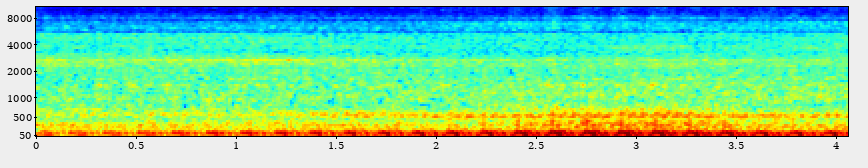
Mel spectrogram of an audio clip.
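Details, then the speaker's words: HMMWV Humvee with swapped Duramax LBZ diesel, running after FASS lift pump install feeding the CP3: steady, even idle with low thrum, no ticking, no exhaust leaks, no fuel leaks or smoke; sounds just as it should, normal idle. "amazing it sounds just as it should so um we'll see from there"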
